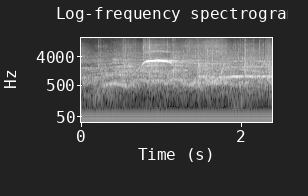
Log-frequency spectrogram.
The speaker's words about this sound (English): She deserves all the applause.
